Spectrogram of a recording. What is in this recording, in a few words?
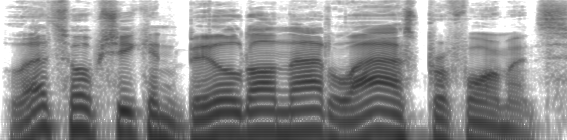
commentator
